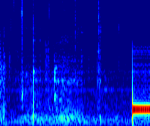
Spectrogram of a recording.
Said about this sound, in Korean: 바로 저희가 연결합니다. 걸어봅니다.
